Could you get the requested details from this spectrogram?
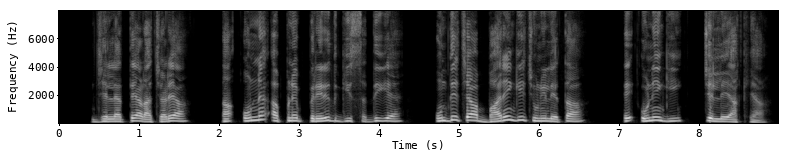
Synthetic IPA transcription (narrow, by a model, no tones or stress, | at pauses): d͡ʒeːlɛt̪eaːɽat͡ʃɐɽja | t̪ãʊnːɛ̃ʔɐpɽ̃epɾeːɾɪt̪̬ɡisɐd̪ijɛ | ʊ̃nd̪et͡ʃaːbaːɾẽɡit͡ʃʊɽ̃ileːt̪a | t̪eʊñẽɡi | t͡ʃeːlːeaːkʰja̰ː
